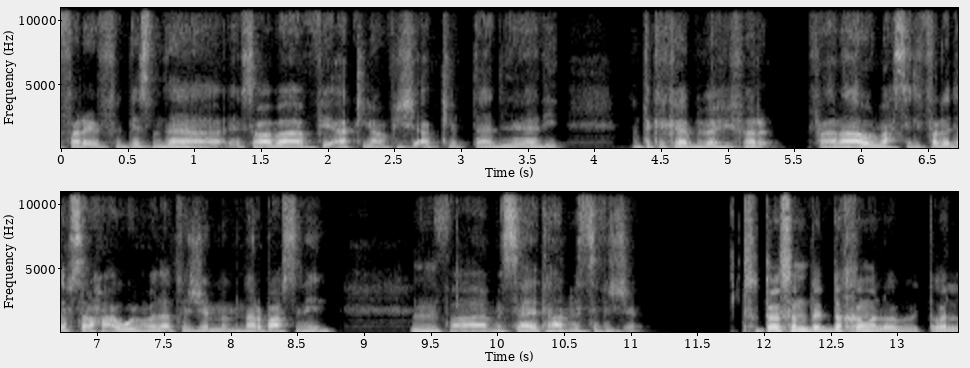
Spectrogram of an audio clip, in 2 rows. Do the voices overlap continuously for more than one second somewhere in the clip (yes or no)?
no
